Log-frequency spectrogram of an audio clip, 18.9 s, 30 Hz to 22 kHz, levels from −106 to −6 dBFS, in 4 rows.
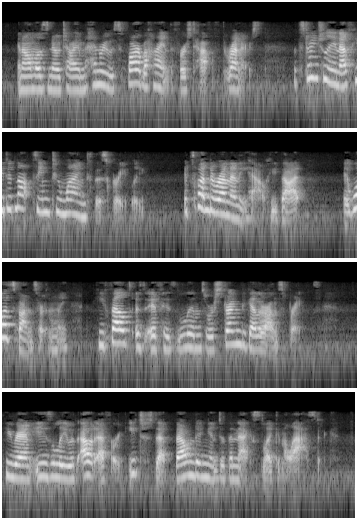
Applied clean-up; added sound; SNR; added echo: none; none; none; none.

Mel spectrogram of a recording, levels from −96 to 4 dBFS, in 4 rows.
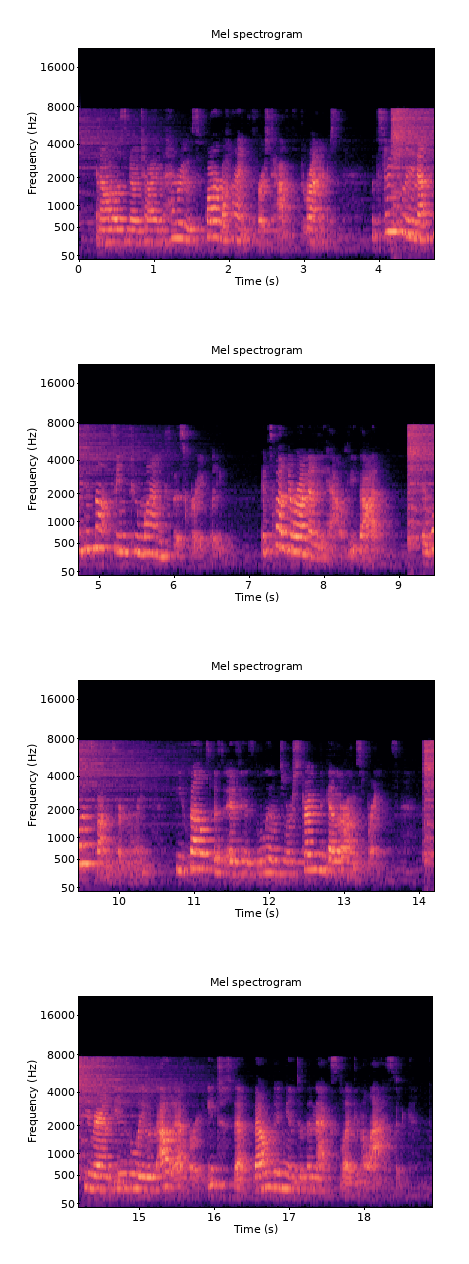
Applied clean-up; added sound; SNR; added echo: none; Hi-hat; 18 dB; reverberation time 0.6 s.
